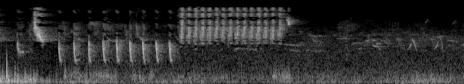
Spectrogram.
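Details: Common nightingale singing a sweeping high note, a steady series of repeated chips, then a long harsh buzzing trill, over low background rumble.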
